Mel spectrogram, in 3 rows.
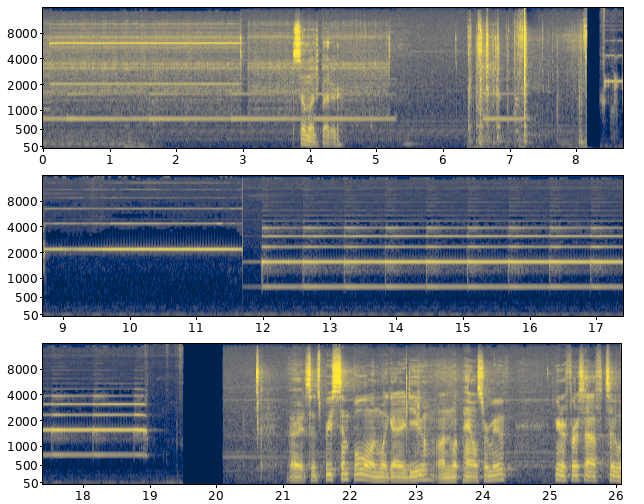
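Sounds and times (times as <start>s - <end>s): door chime dinging: 0.0s - 5.3s, 6.6s - 7.3s, 8.4s - 19.1s
high-pitched warning buzzer: 0.0s - 5.4s, 11.6s - 19.0s.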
